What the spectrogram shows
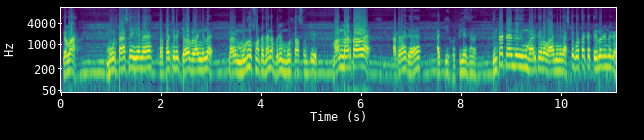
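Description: A man playing a pleading son, fast and high. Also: darkish tone, lo-fi sound, natural voice. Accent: North Karnataka Kannada. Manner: pleading, emotional. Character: pleading young married son, torn between mother and wife. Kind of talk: village family drama skit.

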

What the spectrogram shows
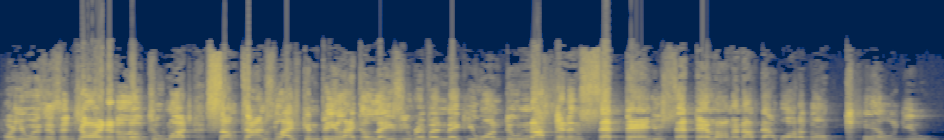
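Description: A man in his thirties preaching a lively sermon on a church stage, swinging from shouts to low asides and acting out little scenes. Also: fairly quick, gravelly, hardly any pauses. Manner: animated preaching, shifting between loud shouts and low asides. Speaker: pastor. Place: church stage with a seated audience.

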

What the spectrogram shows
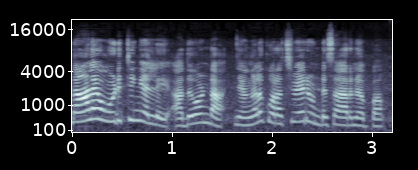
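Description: Rahul is a polite young office worker answering a call. A woman reader voices him in her own high register with little change. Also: animated, fast talker, sharp tone, a little hiss or hum. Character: young male office staffer Rahul, helpful.

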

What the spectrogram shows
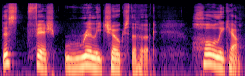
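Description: A man's voice: on the high side, extremely slow. A man giving casual commentary on a fishing trip from a small boat, talking to viewers and to the fish. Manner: relaxed, talks to the fish and viewers. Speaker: fishing vlogger. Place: small boat on a lake, outdoors. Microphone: action camera on the boat.

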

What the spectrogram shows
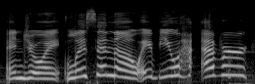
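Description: Soft music plays behind a woman with an extremely high, expressive voice as she role-plays an elf while hosting a let's play. At a moderate pace and with a fairly bright tone, her improvised game commentary stays casual, chatty, earnest and informal.

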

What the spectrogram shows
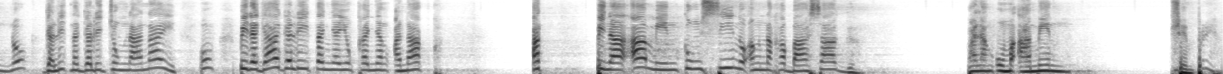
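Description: A man's voice: very high-pitched, dry recording. A priest giving a homily in a chatty way, often checking in with his listeners. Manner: conversational, asks listeners "no?" often.

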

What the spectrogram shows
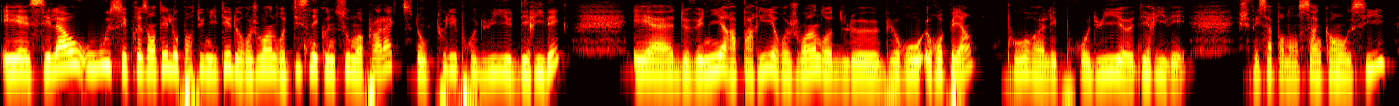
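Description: German woman w/ foreign accent in french, kinda low voice, chatty interview guest, really dry sound. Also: moderate pace, warm tone, dry recording. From southwest Germany. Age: 50s. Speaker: podcast guest, coach. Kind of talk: casual interview storytelling.

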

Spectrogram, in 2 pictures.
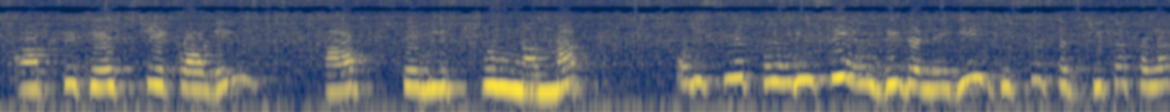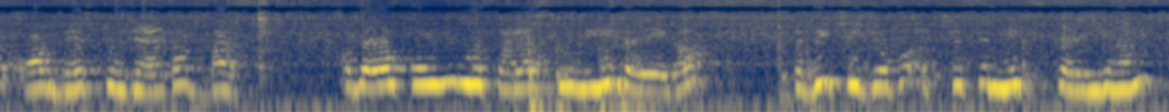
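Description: High-voiced woman teaching home cooking. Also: distant mic, background noise. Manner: calm, explains each step while cooking. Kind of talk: step-by-step cooking instruction. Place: home kitchen at the stove.

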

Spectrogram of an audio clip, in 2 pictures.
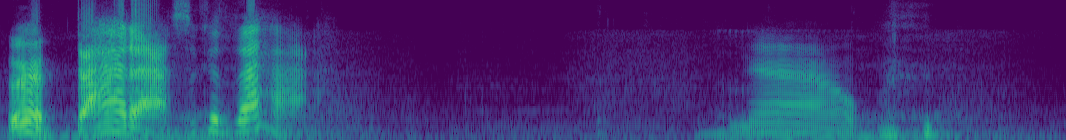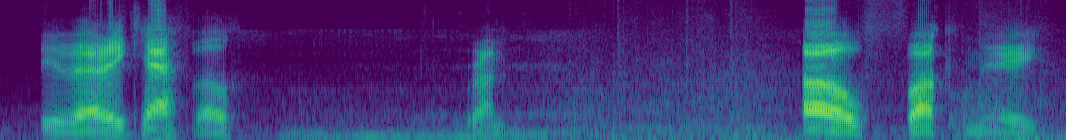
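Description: A man's voice: on the low side, lively intonation, very slow, pauses often, bright, forceful tone. A young man, nervously commenting and swearing while playing a horror game for viewers. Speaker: gaming video host.

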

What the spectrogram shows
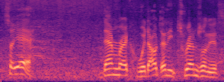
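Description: A vlogger speaks in an unhurried voice on the high side, offering casual, wry commentary on the sights around him into a handheld camera. He's outdoors on busy city streets, and the recording clearly picks up street and traffic noise.

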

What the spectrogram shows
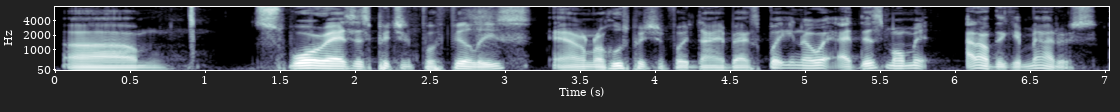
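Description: A man's voice: deep voice, brisk, darkish tone, no echo, clean studio sound. A man co-hosting a casual sports podcast, talking straight to his listeners with hyped-up energy. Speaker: podcast co-host. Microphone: studio microphone.

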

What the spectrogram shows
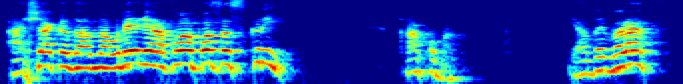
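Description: A middle-aged woman with a hoarse, husky voice, hosting a livestream and chatting with her viewers by name. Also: on the high side, expressive, fairly bright tone. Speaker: livestream host. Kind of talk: casual livestream chat with viewers. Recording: roomy, echoey sound.

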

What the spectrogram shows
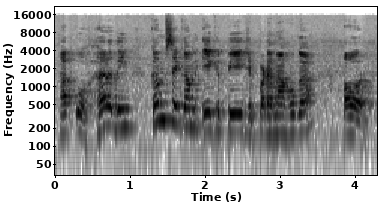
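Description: A man's voice: high voice, slow, reverberant, slight background noise, rough recording. A man from India working as a career coach, giving a step-by-step English lesson and drawing out vowel sounds as he explains. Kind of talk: classroom-style lesson.

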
